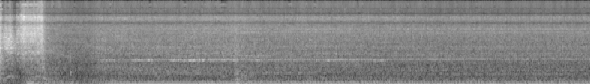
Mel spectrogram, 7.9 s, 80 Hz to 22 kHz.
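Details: 1957 Chevrolet 210 sedan with 350 V8 and Turbo 400, recent mechanical upgrades: cranks briefly, catches cleanly and settles into a deep, steady, even rumble with no misses or knocks; normal start and idle.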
